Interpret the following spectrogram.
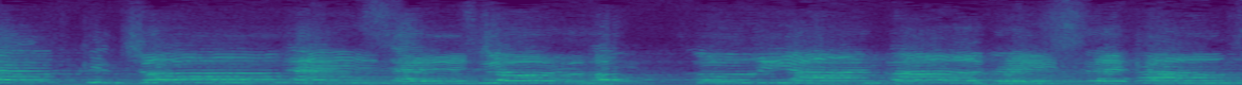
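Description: Music: a group of voices singing together, choir-style.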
